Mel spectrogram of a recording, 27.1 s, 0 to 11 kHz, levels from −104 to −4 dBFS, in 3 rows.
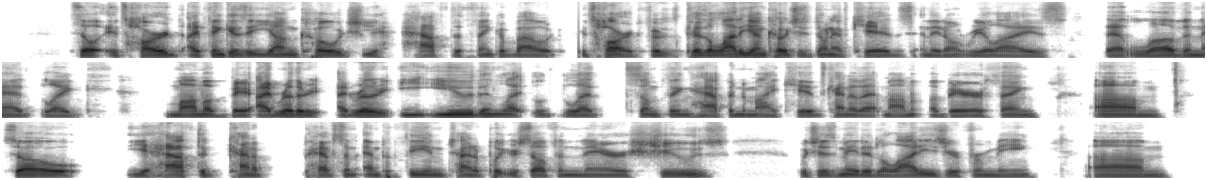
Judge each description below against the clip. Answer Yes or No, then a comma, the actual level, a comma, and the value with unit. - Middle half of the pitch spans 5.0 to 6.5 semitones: Yes, average, 5.3 semitones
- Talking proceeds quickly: No, average, 185 wpm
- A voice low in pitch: Yes, very low, 80 Hz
